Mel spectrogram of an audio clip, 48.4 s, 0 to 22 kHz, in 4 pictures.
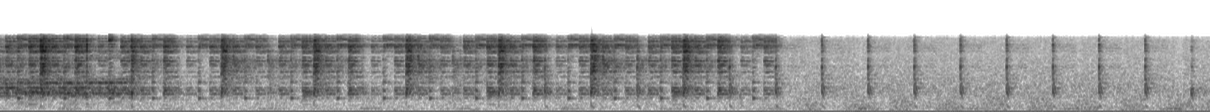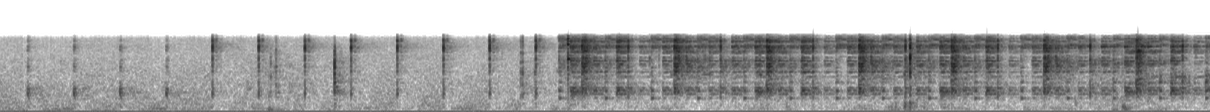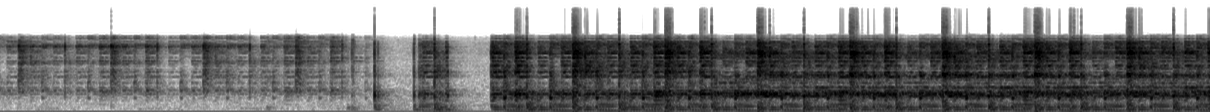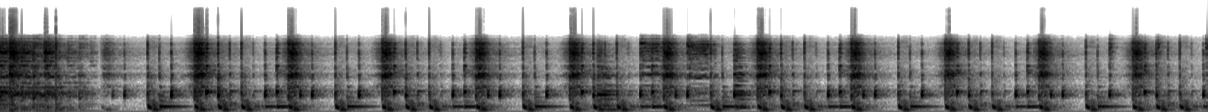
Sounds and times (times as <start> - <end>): Music: 0.0 - 48.3.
